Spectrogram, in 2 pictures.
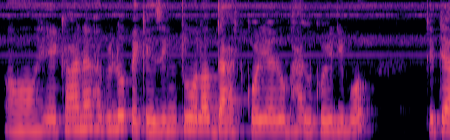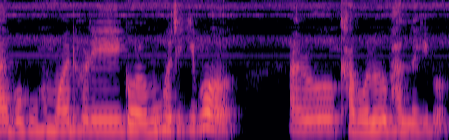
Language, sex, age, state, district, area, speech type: Assamese, female, 18-30, Assam, Golaghat, urban, spontaneous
